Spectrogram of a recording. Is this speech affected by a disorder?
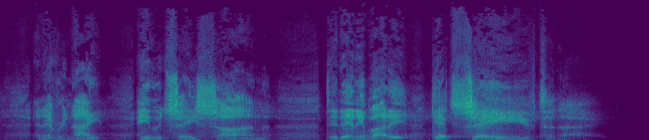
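Yes: voice box removal needed; voice self-described as Batman voice.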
